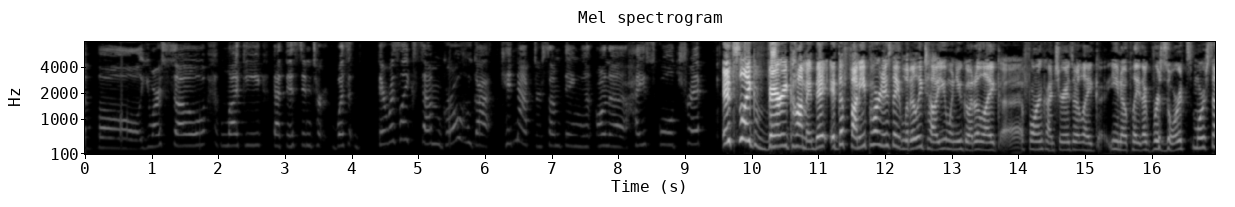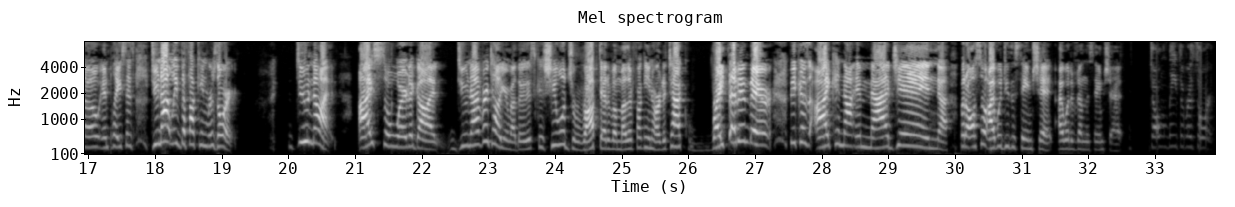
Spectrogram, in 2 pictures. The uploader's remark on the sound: STICK WITH US, WE GET BETTER AND AUDIO GETS BETTER.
